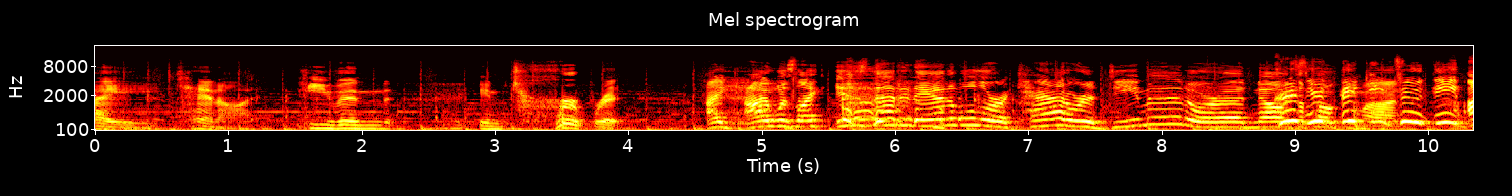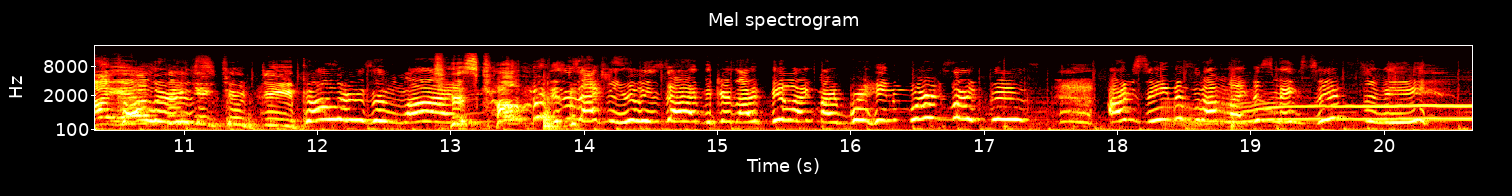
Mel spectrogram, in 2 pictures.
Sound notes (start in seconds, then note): 13.5 laughs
